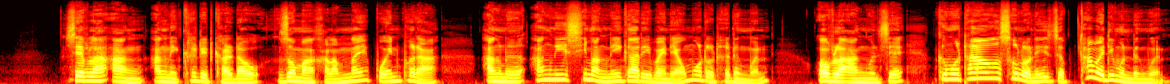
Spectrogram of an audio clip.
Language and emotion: Bodo, happy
